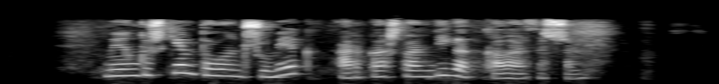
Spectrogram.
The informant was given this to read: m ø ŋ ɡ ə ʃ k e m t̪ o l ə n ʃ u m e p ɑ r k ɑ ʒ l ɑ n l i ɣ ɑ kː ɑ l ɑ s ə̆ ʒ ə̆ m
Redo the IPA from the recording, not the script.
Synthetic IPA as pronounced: m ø ŋ ɡ ə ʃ k e m t̪ o l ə n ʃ u m e k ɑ r k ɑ ʃ l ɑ n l i ɣ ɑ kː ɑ l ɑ s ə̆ ʃ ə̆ m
